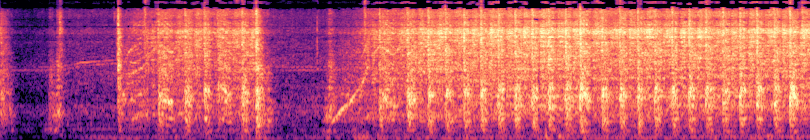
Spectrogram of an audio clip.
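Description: Old Mitsubishi's engine, jump-started with its cylinders fouled by diesel: it cranks on the starter, pauses, then cranks again about two and a half seconds in and catches, running with a fast, even beat.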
